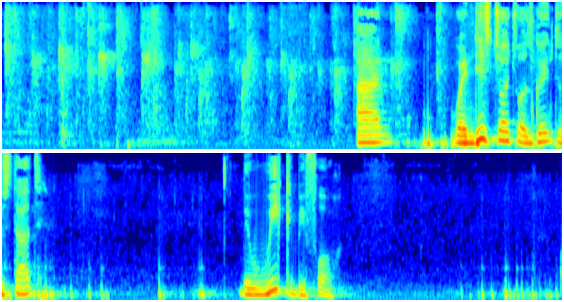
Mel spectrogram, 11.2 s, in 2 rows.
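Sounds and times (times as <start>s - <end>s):
audience clapping: 0.0s - 5.6s
speech: 3.6s - 6.1s, 8.0s - 9.0s.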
